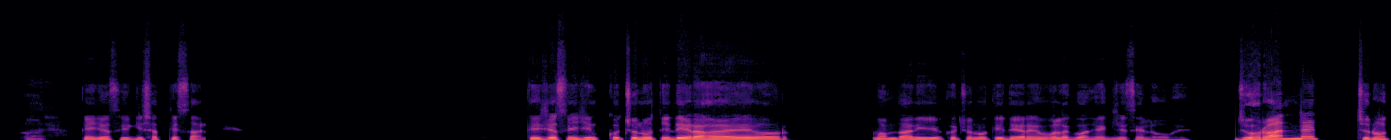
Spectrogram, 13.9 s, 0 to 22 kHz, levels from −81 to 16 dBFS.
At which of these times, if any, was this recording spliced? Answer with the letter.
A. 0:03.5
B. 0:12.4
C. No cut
B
